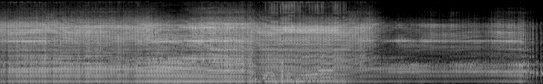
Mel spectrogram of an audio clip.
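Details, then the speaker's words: JF.EGWO 6250A jump starter's built-in air compressor (rated to 150 psi): steady buzzing drone with an even fast pulse, holding constant before winding down and stopping; normal operation, not too loud. "You guys can hear it. It's not too loud. It sounds louder probably to you guys. I'm not sure, but it's not too bad."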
